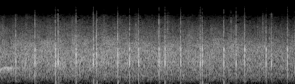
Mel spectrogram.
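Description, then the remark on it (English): An audience claps steadily for a discussion panel, a dense crowd of hand claps with sharp individual slaps standing out, sustained and fairly loud for the whole stretch with no talking. “By a round of applause, please give our panel just all your love you can give.”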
